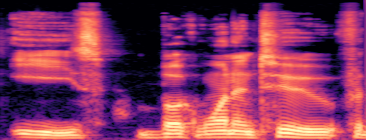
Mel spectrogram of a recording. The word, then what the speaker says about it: Ys: opinion it is nac's it's just the letter y s but it's pronounced E's book one and two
